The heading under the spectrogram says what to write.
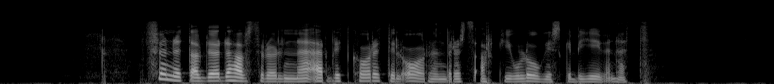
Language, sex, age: Norwegian, female, 52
